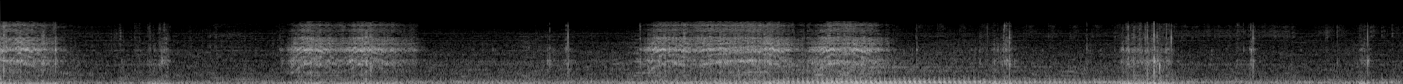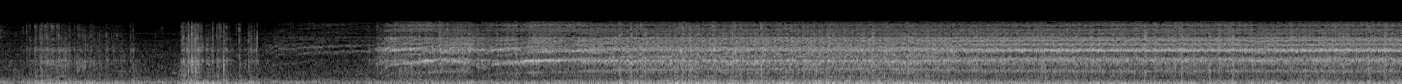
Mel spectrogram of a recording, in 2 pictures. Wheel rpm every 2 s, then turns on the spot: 40, 30, 0, 70, 30, 10, 0, 10, 10, 130, 170, 160, 160, 160.
0-2 10-12 14-16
